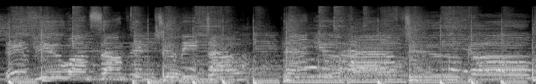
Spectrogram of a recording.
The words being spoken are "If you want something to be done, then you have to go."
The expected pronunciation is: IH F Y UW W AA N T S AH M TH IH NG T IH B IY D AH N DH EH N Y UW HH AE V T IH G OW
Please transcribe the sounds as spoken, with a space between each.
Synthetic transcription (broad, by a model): IH F Y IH W AA N T S AH M TH IH NG T IH B IY D AH N DH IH N Y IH HH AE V T IH G OW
